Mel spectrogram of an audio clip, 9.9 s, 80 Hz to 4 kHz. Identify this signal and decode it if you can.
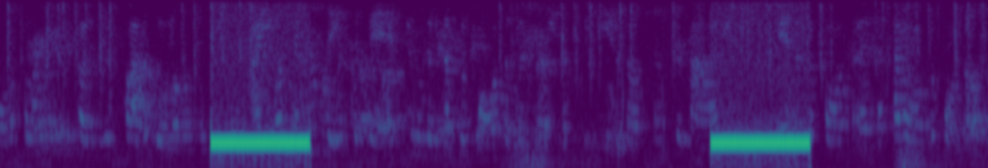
Ringback tone (Europe, 425 Hz), with speech.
